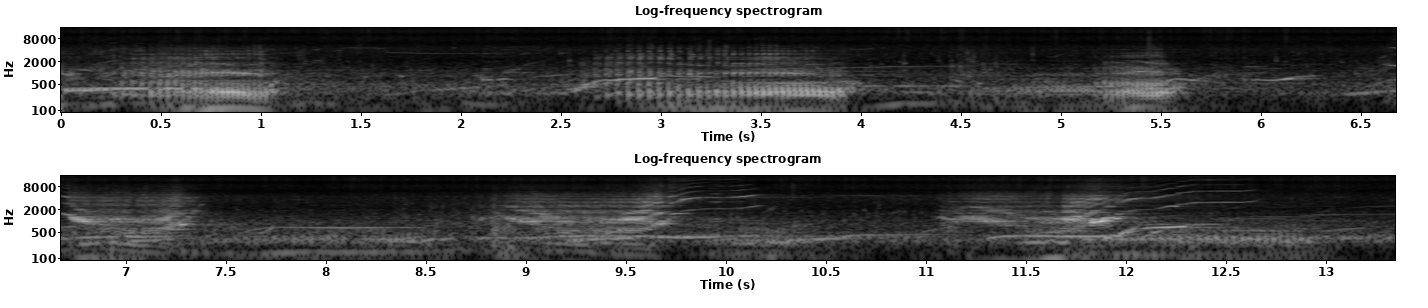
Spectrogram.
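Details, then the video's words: Male humpback whale singing in the ocean, part of a full-length song that changes each year: low groaning units around the opening, then bright rising harmonic cries with upswept whistles near seven, nine and twelve seconds. "Whale song - full length humpback whale song"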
